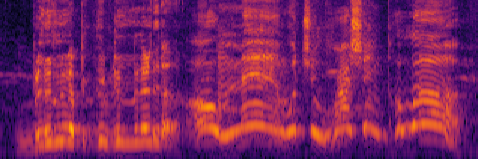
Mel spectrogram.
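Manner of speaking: playful high mock invite; excited mock welcome. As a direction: invite them in, hyped. Acting out welcoming newcomers.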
